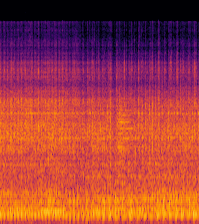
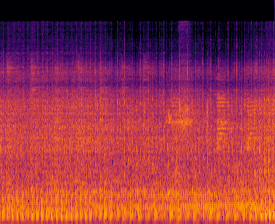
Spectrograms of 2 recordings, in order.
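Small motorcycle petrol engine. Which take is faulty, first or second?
first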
